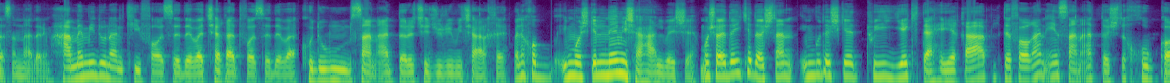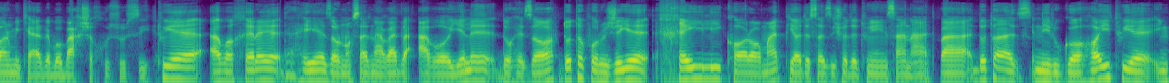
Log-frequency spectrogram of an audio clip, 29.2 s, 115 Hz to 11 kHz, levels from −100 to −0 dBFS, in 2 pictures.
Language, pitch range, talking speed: Persian, 105-140 Hz, 140 wpm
